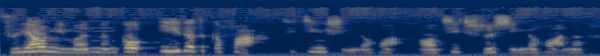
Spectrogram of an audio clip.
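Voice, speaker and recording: A woman voicing a gentle, dying old male teacher who speaks soothingly and reassures his disciples. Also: on the high side, brisk, close to an everyday voice. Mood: reassuring. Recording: dull, dry lo-fi recording.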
